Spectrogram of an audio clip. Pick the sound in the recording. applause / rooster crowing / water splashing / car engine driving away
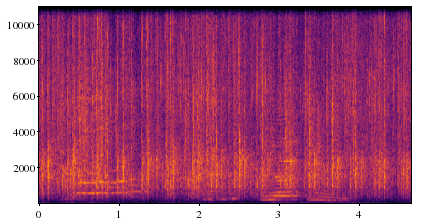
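applause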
